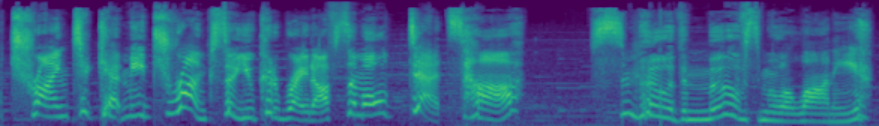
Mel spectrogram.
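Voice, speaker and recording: A woman's voice: high-pitched, sing-song, takes it slowly, bright, forceful tone, soft background music, exaggerated voice. A woman voicing a sly, teasing self-styled granny in a video game, knowing and accusatory. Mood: teasing accusation.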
